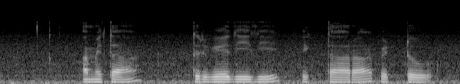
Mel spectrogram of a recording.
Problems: constant background noise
